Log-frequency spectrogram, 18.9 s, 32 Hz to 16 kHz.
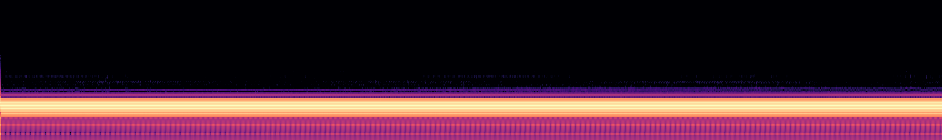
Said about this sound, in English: I have chosen two arbitrary tones. In your right ear, I am going to play a frequency of 150 Hz.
